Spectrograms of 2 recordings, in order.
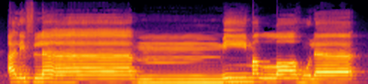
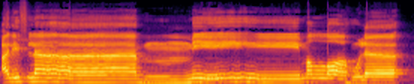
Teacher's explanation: صرف آپ می کا ایک الف ادا کر لیجئے اور پھر ملا دیجئے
